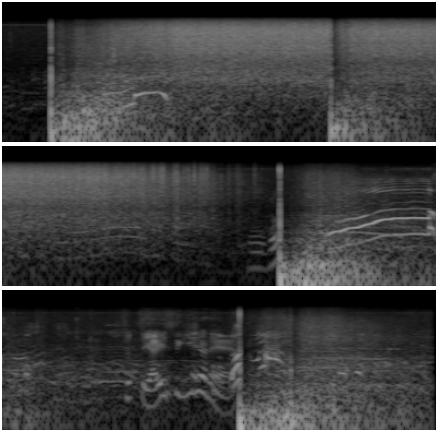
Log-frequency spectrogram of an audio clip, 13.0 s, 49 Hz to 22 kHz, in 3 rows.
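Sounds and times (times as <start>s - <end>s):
firework bang: 0.5s - 8.0s
firework crackling: 0.5s - 8.4s.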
